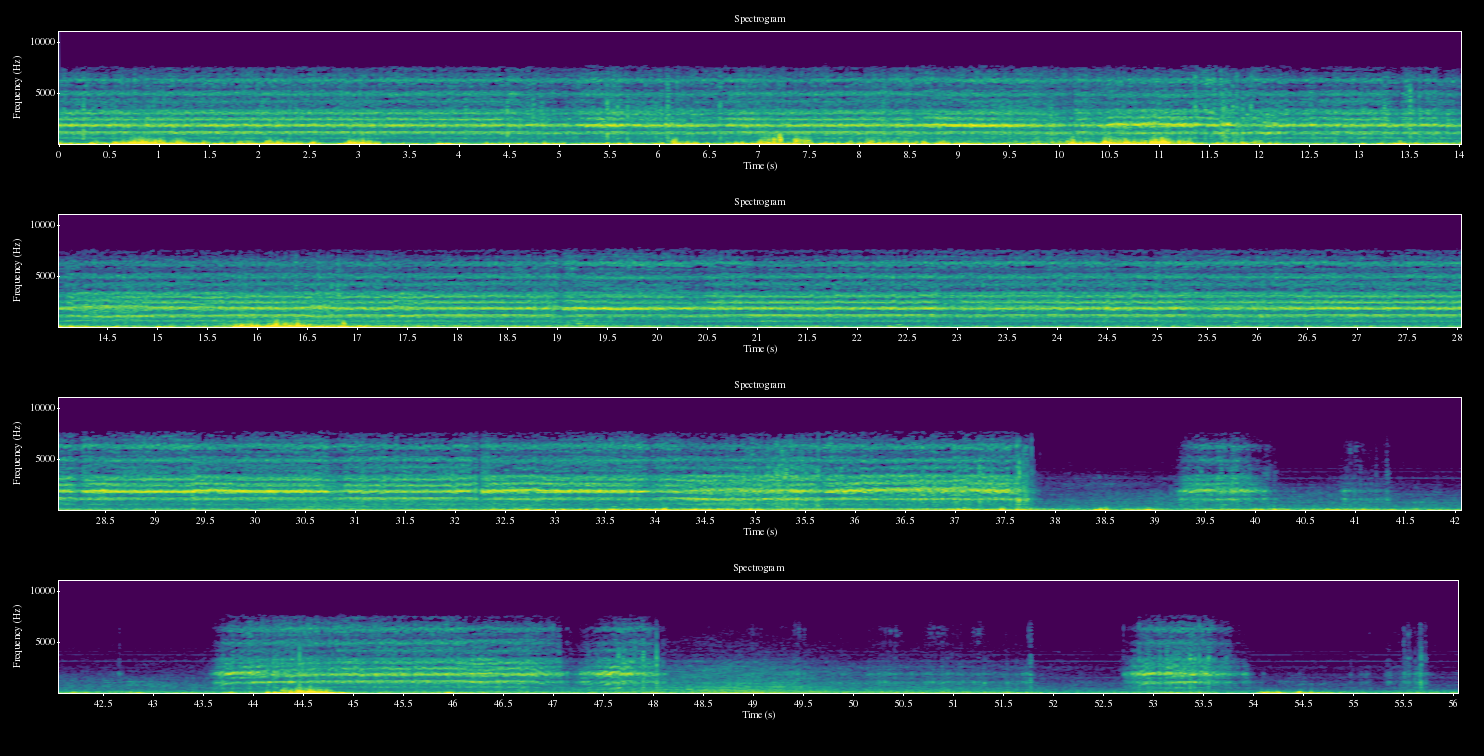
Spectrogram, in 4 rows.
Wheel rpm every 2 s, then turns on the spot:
160, 160, 160, 160, 160, 160, 160, 160, 160, 160, 160, 160, 160, 160, 160, 160, 160, 160, 140, 40, 10, 10, 150, 100, 20, 10, 40, 0.
40-42 48-54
